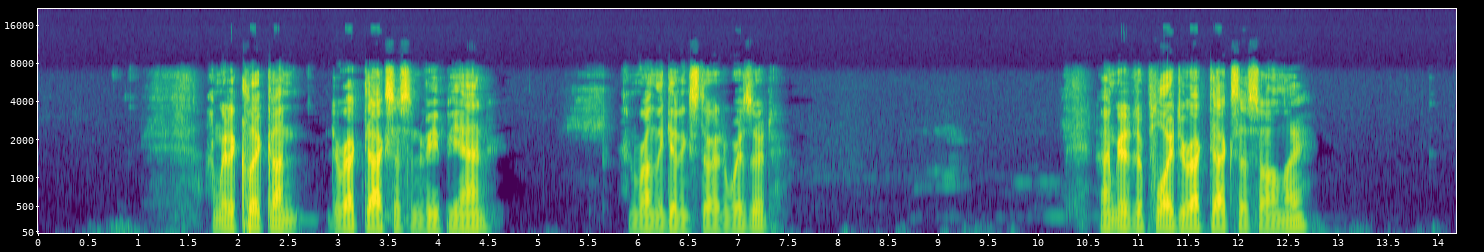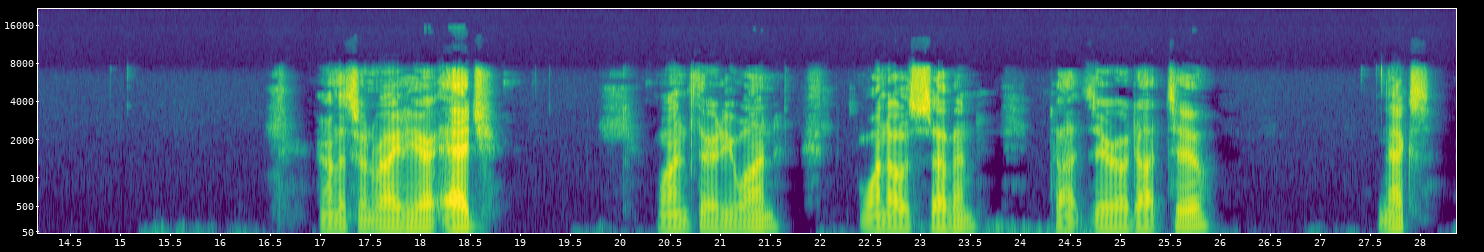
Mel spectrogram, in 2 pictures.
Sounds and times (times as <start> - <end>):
Inside, small room: 0.0 - 28.3
Speech: 1.7 - 4.5, 5.8 - 7.4, 10.5 - 12.7, 17.0 - 18.8, 20.4 - 21.6, 22.4 - 23.6, 24.3 - 25.9, 27.6 - 28.2.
